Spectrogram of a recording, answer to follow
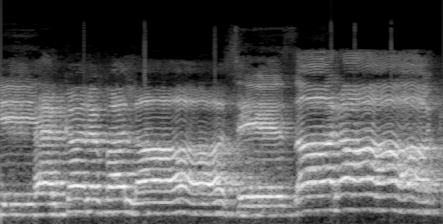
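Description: Two men chanting a noha, an Urdu Shia lament, in drawn-out sung phrases with long held notes.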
